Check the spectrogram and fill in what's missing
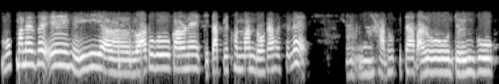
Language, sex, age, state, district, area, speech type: Assamese, female, 30-45, Assam, Tinsukia, urban, conversation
